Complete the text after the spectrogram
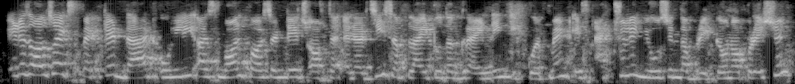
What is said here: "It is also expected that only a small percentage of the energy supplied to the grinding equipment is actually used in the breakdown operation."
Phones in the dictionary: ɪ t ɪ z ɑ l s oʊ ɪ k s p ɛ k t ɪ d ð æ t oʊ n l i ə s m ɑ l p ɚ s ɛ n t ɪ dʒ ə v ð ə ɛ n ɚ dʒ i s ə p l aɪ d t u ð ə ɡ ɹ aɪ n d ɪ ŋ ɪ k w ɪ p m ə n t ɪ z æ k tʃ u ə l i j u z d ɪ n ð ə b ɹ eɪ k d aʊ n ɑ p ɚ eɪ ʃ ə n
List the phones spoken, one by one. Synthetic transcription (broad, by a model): ɪ t ɪ z ɑ l s oʊ ɪ k s p ɛ k t ɪ d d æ t oʊ n l i ə s m ɑ l p ɚ s ɛ n t ɪ dʒ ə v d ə ɛ n ɚ dʒ i s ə p l aɪ t u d ə ɡ ɹ aɪ n d ɪ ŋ ɪ k w ɪ p m ə n t ɪ z æ k tʃ u ə l i j u z d ɪ n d ə b ɹ eɪ k d aʊ n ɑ p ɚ eɪ ʃ ə n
